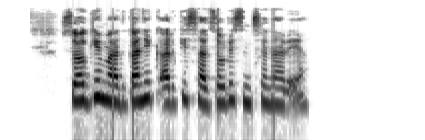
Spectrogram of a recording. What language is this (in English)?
Georgian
